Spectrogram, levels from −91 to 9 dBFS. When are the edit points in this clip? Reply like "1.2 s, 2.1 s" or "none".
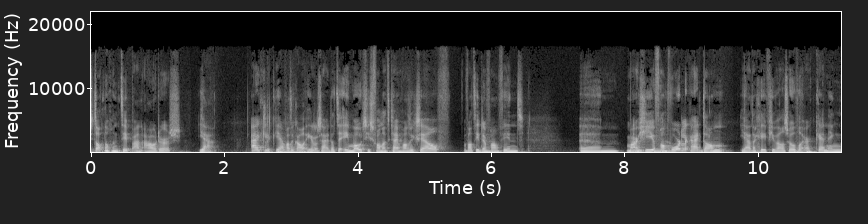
1.5 s, 4.5 s, 8.0 s, 9.1 s, 9.6 s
